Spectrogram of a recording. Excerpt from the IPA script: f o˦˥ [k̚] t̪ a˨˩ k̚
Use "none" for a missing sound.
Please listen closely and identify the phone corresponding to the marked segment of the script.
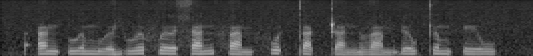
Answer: t̚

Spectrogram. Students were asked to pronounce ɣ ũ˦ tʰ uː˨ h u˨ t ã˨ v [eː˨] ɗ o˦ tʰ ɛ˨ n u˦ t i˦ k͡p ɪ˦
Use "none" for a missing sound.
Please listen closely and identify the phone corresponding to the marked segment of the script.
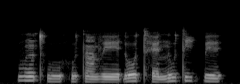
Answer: eː˨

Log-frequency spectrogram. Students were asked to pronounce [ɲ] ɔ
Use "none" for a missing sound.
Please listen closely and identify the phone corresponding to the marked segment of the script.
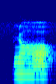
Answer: ɳ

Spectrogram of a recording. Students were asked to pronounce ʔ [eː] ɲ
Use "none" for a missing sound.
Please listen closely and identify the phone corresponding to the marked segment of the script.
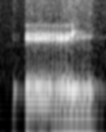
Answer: eː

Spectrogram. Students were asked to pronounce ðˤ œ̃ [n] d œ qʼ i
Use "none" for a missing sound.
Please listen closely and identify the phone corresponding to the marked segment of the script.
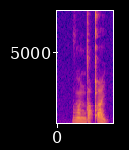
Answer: n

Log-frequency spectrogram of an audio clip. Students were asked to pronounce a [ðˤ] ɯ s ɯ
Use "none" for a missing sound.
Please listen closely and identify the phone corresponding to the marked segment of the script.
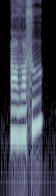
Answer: ðˤ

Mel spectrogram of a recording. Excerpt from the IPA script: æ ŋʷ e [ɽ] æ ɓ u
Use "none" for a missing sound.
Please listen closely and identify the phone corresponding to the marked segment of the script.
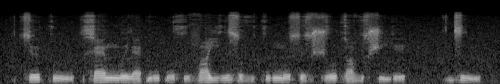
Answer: l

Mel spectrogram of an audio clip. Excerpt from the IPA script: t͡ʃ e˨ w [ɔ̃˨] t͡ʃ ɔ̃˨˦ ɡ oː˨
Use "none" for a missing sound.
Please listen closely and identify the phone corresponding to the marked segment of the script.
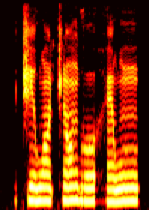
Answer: ɔ̃˨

